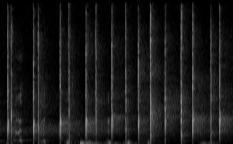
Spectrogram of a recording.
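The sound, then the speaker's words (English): Hands clap in a steady, quick rhythm, roughly a dozen sharp, crisp claps over a couple of seconds, with a faint low murmur of voices underneath at times. “So let's put your hands together and donate a kidney, because a hand is a much harder thing to give, and you'll like need them for the clapping, you know?”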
